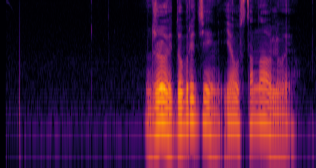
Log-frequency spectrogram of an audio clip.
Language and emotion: Russian, positive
